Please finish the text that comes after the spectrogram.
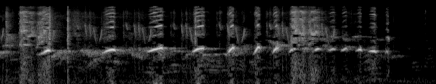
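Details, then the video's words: Captive female white-rumped shama used to trigger singing in silent males delivers a rhythmic string of bright upslurred whistles, about a dozen in a row, speeding slightly before stopping abruptly. "MURAI BATU BETINA GACOR BISA UNTUK TERAPI BURUNG BAHAN DAN MURAI MACET BUNYI AGAR GACOR"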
